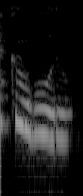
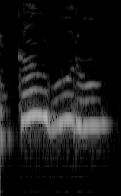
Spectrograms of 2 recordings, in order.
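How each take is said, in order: First: "canguru" stressed on GU, final ru weak; wrong stress on penult. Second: "canguru" slowly, final RU strong and held; stress on last syllable. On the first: Teacher shows the mistake, "canguru" stressed on GU. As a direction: say "canguru" as can-GU-ru. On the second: Teacher corrects the mistake, "canguru" stressed on final RU. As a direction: say "canguru" as can-gu-RU. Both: Shown as a demonstration. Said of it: "Não é canguru".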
